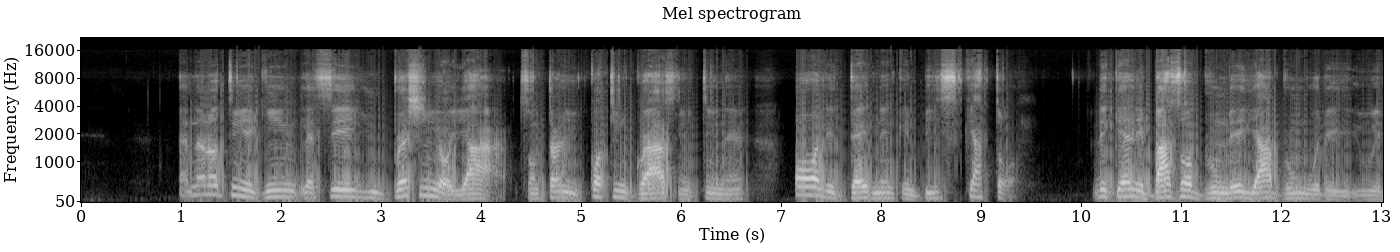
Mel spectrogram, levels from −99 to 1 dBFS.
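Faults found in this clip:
Buffer tearing, whole clip: robotic 50 Hz buzz riding on the speech, gone in pauses. Playback ring-buffer writer and reader out of step; a small slice of each 20 ms period replays audio from roughly 70 ms earlier. Spectrogram: vertical striations every 20 ms, 50 Hz harmonic comb under speech. Waveform: hard steps at each join.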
